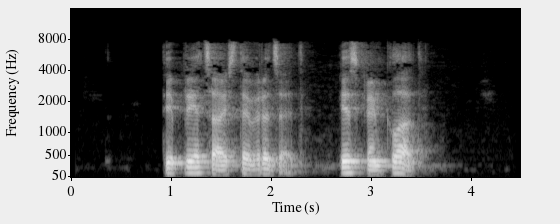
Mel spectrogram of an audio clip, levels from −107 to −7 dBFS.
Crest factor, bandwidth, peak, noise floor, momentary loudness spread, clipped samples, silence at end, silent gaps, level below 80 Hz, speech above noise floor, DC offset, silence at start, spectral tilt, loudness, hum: 18 dB; 7.8 kHz; -10 dBFS; -89 dBFS; 9 LU; under 0.1%; 1 s; none; -66 dBFS; 65 dB; under 0.1%; 0.95 s; -5.5 dB/octave; -25 LUFS; none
